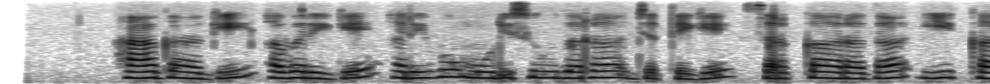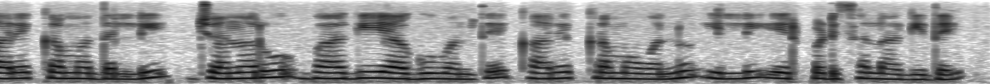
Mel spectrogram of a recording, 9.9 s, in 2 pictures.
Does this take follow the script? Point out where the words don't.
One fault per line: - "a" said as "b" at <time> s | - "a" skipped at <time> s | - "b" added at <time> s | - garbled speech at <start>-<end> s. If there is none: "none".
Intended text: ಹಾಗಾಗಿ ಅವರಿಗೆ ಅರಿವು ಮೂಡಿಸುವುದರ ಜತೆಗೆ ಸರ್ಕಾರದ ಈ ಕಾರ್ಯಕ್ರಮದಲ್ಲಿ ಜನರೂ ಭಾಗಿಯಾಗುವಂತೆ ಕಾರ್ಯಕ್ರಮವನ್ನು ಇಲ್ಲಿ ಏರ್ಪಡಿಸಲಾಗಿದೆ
none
